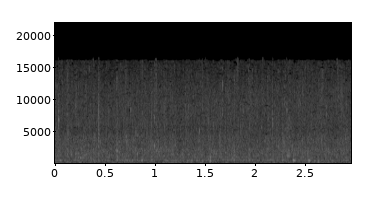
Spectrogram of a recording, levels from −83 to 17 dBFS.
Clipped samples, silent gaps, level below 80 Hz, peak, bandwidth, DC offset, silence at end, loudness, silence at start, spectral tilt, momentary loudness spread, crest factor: under 0.1%; none; -64 dBFS; -20 dBFS; 17 kHz; under 0.1%; 0 s; -38 LUFS; 0 s; -0.5 dB/octave; 1 LU; 20 dB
